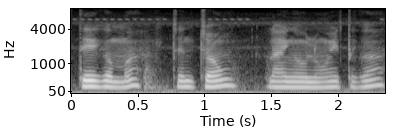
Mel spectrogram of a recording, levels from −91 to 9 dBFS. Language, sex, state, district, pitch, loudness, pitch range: Wancho, male, Arunachal Pradesh, Longding, 155 Hz, -15 LUFS, 150-165 Hz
